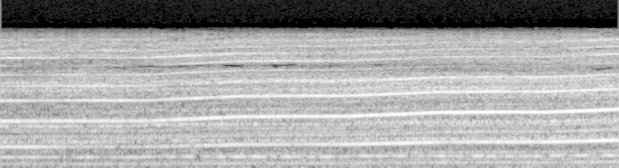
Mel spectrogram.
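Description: Quadcopter electric motors and propellers on a homemade RC flying car whining steadily, the pitch rising slowly and the sound growing a little louder as the motors speed up.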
